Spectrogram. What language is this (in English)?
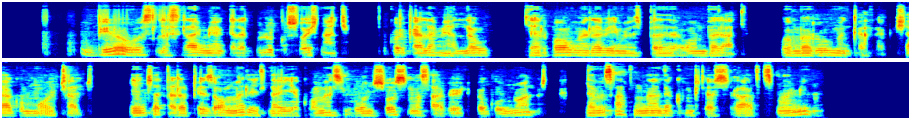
Amharic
